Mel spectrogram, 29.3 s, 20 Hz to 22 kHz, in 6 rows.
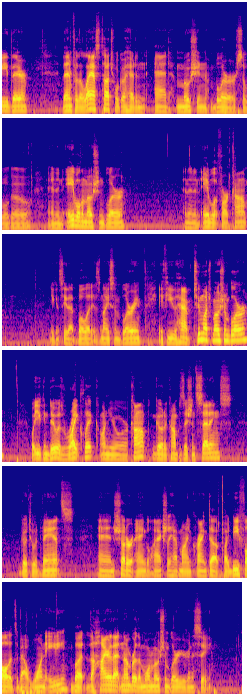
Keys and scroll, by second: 25.6 Return.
